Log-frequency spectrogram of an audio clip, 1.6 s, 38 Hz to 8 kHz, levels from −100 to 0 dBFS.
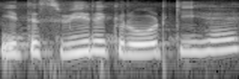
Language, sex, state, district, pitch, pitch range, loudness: Urdu, female, Andhra Pradesh, Anantapur, 225 Hz, 205-250 Hz, -17 LUFS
